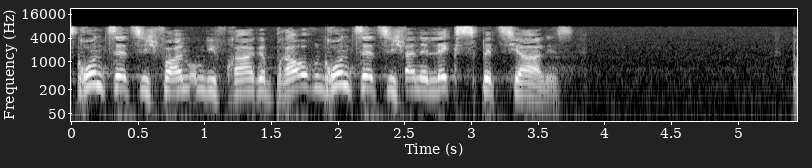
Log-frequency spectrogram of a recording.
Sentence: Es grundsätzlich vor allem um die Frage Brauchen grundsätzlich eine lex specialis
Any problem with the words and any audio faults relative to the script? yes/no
no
